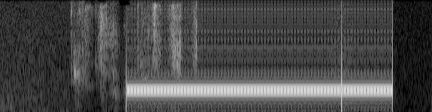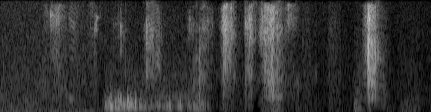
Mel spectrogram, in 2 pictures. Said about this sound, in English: so if you hear the phone ring, just kind of hang on in there.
